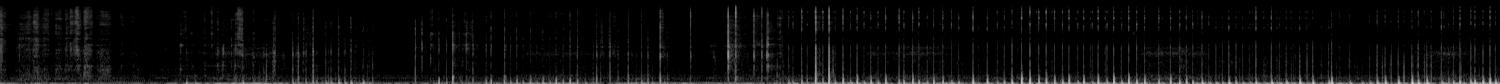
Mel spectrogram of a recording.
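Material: Wood.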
